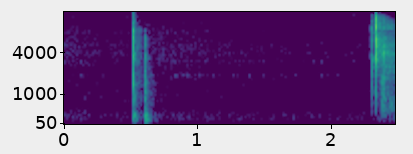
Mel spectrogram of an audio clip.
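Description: A computer mouse clicks while editing in Camera Raw: a quick double click, a pause, then another sharp click, close and crisp against a quiet room.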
